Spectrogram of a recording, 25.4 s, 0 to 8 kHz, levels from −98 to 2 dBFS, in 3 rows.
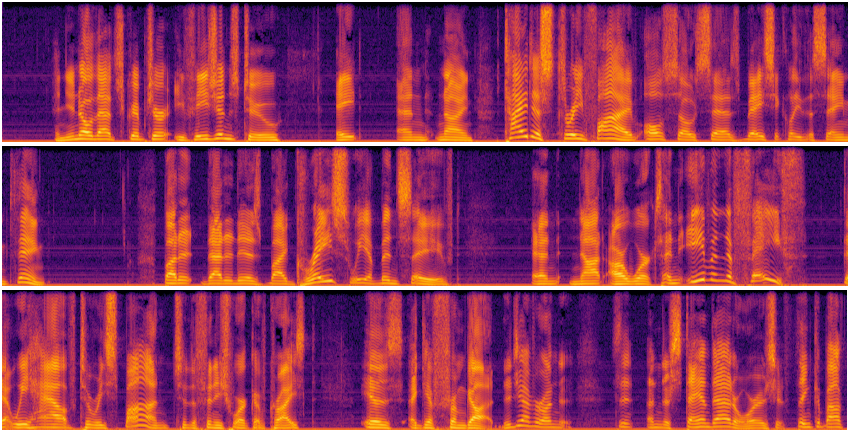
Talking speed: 150 wpm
